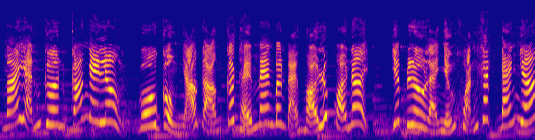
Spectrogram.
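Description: A woman voicing an eager, sweet little girl in an animated cartoon. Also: extremely high pitch, brisk, soft background music, heavily acted. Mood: explaining.

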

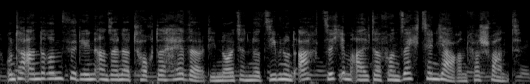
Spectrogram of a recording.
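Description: A woman's voice: mid-range voice, quick pace. A woman reading a scripted news report as a reporter. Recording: crowd noise behind the voice. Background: crowd.

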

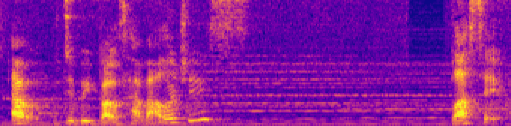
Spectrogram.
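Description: A woman's voice: mid-range voice, wildly swooping pitch, normal speed, over music. A middle-aged woman playing a frantic, demanding, fussy woman in an improvised soap opera, whiny and rambling. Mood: gushing.

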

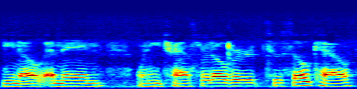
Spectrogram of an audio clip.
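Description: A man's voice: medium pitch, flat delivery, a little slow. Young man in his 20s, casual slangy explainer, muffled phone-recorded sound with light hiss. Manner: casual slangy, repeats himself. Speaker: student pilot explaining recordings. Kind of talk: casual explainer over playback.

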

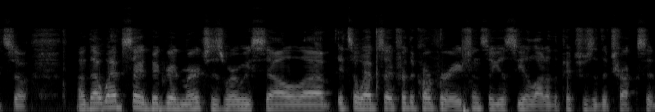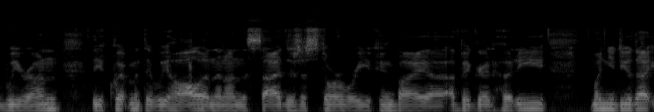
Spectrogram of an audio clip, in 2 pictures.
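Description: Canadian guy in his home office, lowish voice, flat muffled webcam sound. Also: no echo. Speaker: guest. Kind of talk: casual chat. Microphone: video call webcam. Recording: dry lo-fi webcam audio.

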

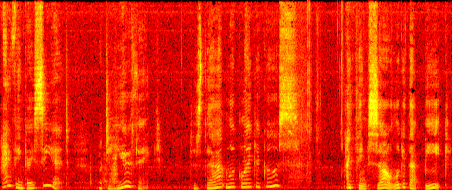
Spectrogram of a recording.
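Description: Slow, soft-toned woman reading to children. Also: sits high, very animated, slight background noise. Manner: gentle, often hushed to a whisper, asking the listener questions. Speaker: bedtime story reader. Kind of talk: reading a picture book aloud to young children.

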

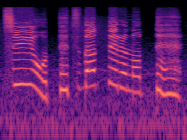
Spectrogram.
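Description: A woman's voice: very high-pitched, quick pace. A woman voicing a tiny, naive, curious fairy companion in an anime game, with cute childlike speech. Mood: surprised, puzzled. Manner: cute, childlike, exclamatory, questioning. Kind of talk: Japanese anime game voice acting. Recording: loud game music behind the voice. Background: prominent background game music.

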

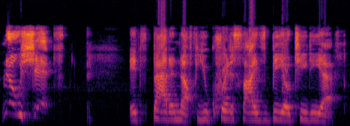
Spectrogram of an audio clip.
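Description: Bright sharp voiced girl in her 20s, takes her time, sarcastic vlogger doing mock dramatic readings. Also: fairly low pitch, expressive, a little slow, breathy edge. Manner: sarcastic, theatrical, exaggerated when reading. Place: small dim bedroom, indoors.

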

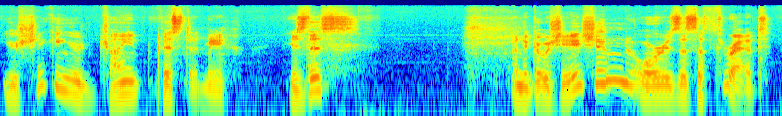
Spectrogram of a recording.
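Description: Man playing an exasperated, creaky-voiced shrunken captive. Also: medium pitch, very animated, slow pace, pauses often, heavily acted. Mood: wary, reasoning. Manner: firm, incredulous, negotiating. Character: exasperated, tiny shrunken man reasoning with his captor. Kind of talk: audio roleplay acting.

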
